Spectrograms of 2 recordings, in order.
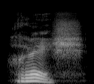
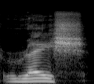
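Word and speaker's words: ריש: Your resh is spoken at the back of your throat, and it's like a gargling sound, but not emphatically like I was doing it then. I'm doing it so that you can actually hear what I'm doing in the microphone. But resh, can you get the hint of the R in there? But it's not a full R sound, not like resh. It's resh. And that is the proper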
